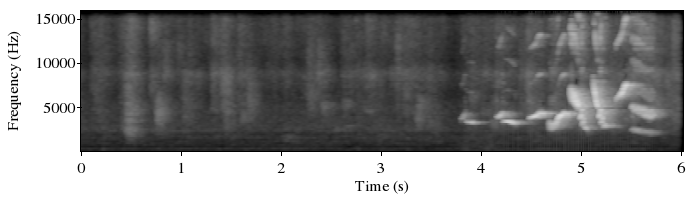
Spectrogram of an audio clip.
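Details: Saturday-morning song of a double-collared seedeater, still weak. After about four seconds of near quiet, a fast run of high whistled and buzzy notes rises and tumbles for roughly two seconds.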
